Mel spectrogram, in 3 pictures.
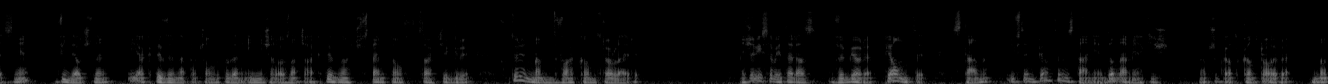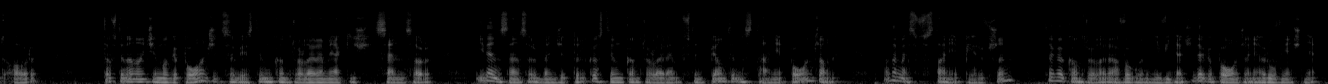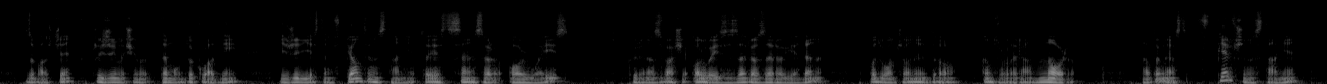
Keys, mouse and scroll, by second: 7.4 click, 10.7 click, 13.7 click, 16.0 click, 22.9 click, 29.2 click, 36.2 click, 38.8 click.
